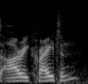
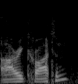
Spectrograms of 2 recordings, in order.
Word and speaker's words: Ari Kraton: It is Ari Kraton despite the popular belief that it's Ari Kryton.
